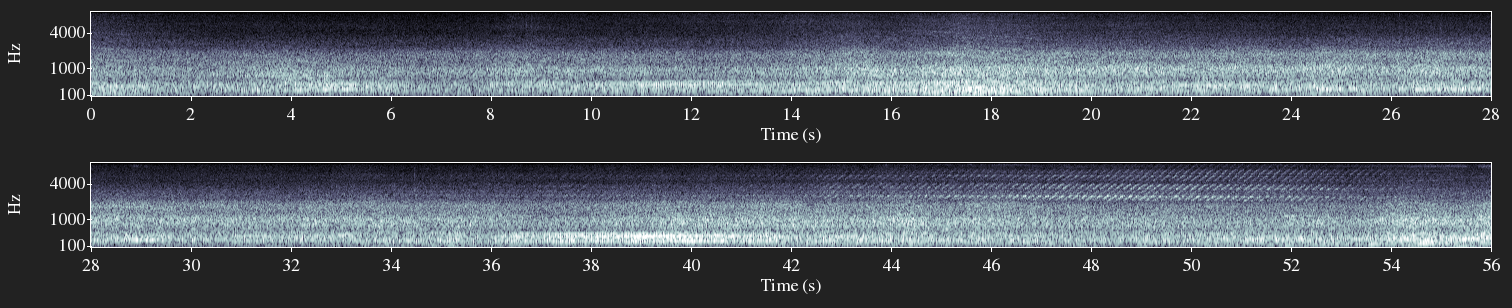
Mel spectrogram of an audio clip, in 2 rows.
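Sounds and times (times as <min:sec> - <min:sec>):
thin high whine: 0:40.9 - 0:55.3.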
